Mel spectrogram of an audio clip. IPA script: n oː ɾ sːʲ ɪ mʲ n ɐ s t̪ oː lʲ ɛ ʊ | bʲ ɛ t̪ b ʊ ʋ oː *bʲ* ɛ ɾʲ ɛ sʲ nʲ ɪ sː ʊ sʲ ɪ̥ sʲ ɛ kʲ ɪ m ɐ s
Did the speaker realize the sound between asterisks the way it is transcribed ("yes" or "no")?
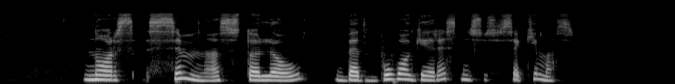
no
